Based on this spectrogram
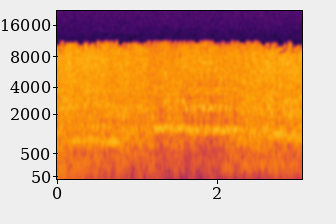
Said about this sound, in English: this is arguably one of the greatest car chases of all time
